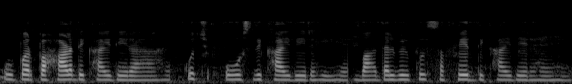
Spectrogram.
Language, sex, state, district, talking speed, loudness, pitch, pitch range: Hindi, female, Maharashtra, Nagpur, 200 wpm, -35 LUFS, 210 Hz, 205-225 Hz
